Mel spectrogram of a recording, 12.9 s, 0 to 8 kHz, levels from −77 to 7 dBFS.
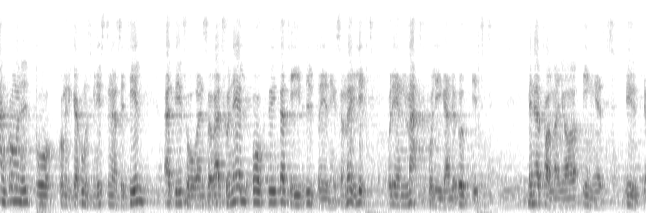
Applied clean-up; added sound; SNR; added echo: neural separator model SepFormer DNS4.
